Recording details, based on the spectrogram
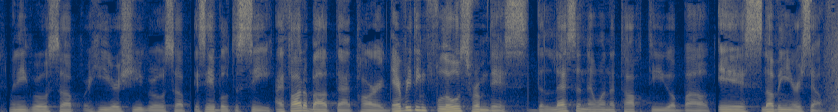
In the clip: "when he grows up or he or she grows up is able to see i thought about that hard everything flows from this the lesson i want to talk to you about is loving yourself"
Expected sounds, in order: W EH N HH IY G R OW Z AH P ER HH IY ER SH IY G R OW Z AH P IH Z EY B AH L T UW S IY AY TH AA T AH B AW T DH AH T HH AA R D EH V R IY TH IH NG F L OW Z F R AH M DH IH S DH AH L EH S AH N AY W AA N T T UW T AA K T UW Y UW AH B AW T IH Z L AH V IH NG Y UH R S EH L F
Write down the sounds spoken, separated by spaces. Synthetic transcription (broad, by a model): W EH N HH IY G R OW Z AH P ER HH IY ER SH IY G R OW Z AH P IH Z EY B AH L T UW S IY AY TH AA T AH B AW T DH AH T HH AA R D EH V R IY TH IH NG F L OW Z F R AH M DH IH S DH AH L EH S AH N AY W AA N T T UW T AA K T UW Y UW AH B AW T IH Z L AH V IH NG Y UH R S EH L F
